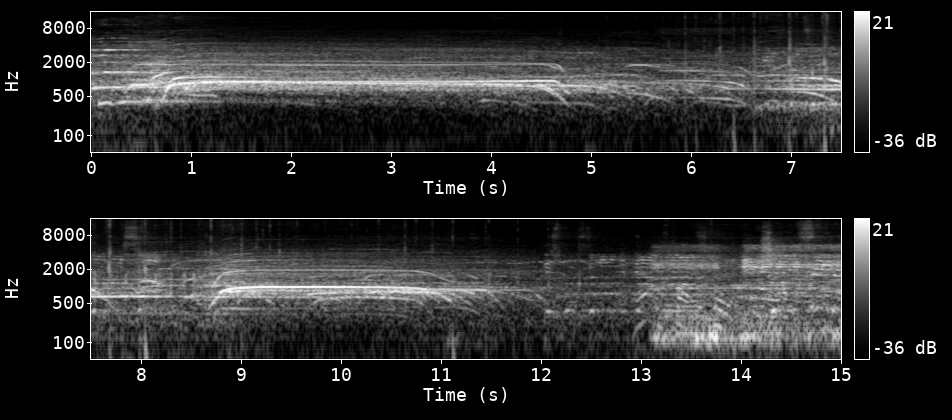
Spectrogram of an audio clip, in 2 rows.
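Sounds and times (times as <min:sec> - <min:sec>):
crowd cheering and whooping: 0:00.0 - 0:15.0
rock band with guitars and drums: 0:13.1 - 0:15.0.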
